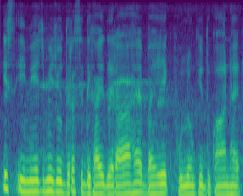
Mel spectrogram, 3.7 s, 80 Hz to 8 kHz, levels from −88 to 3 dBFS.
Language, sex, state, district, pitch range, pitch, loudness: Hindi, male, Uttar Pradesh, Lalitpur, 130-160 Hz, 135 Hz, -14 LUFS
